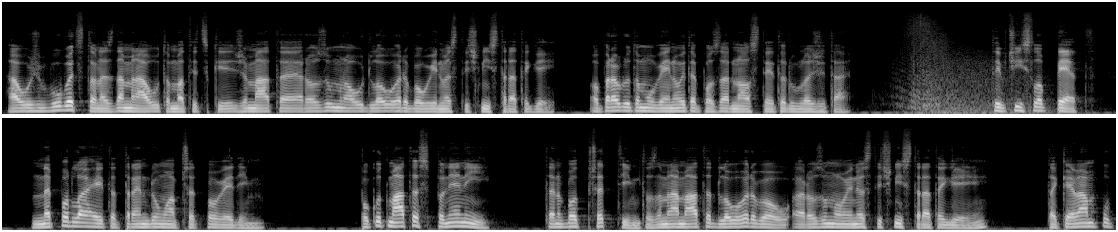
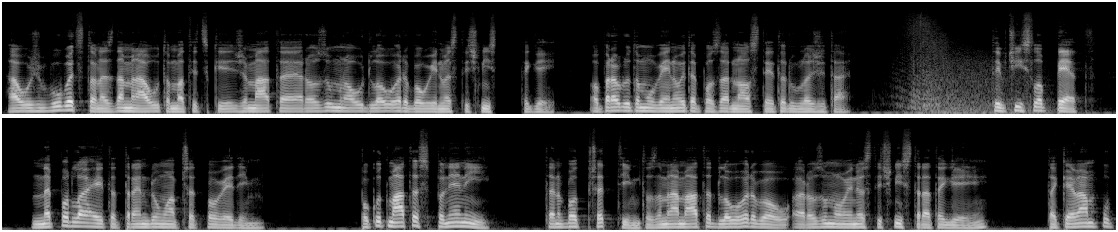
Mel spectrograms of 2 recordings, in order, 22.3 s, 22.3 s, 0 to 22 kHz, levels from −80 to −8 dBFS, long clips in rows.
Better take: first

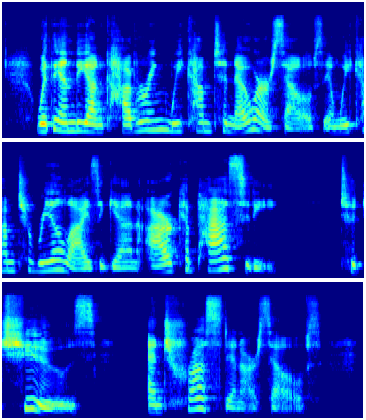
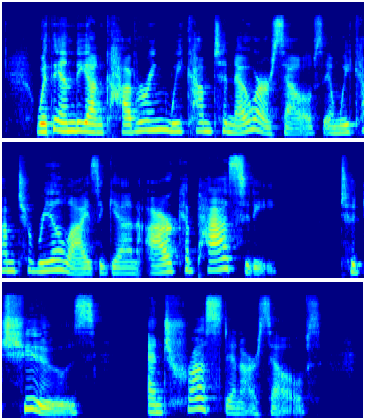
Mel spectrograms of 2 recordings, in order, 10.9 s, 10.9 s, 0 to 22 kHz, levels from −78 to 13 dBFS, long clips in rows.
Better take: second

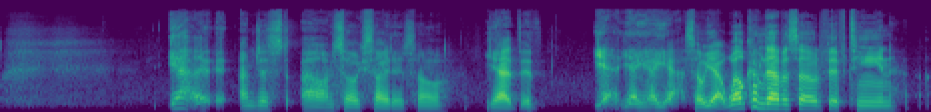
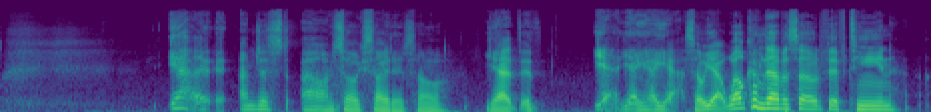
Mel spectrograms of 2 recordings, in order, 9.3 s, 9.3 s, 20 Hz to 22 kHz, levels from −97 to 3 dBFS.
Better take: second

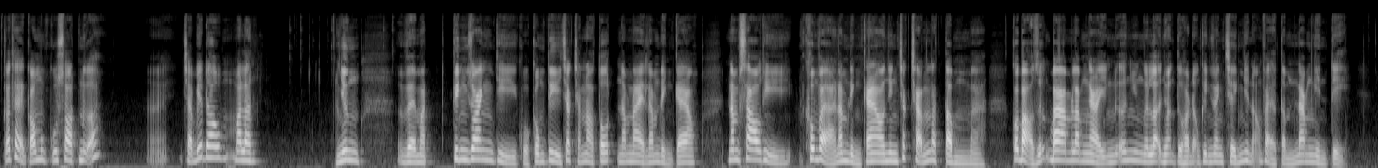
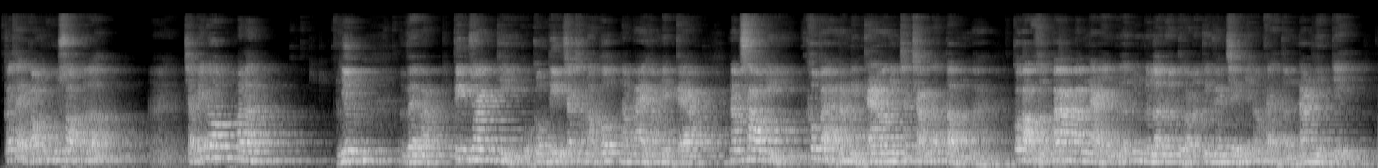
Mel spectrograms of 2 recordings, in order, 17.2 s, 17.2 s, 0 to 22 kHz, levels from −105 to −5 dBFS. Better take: first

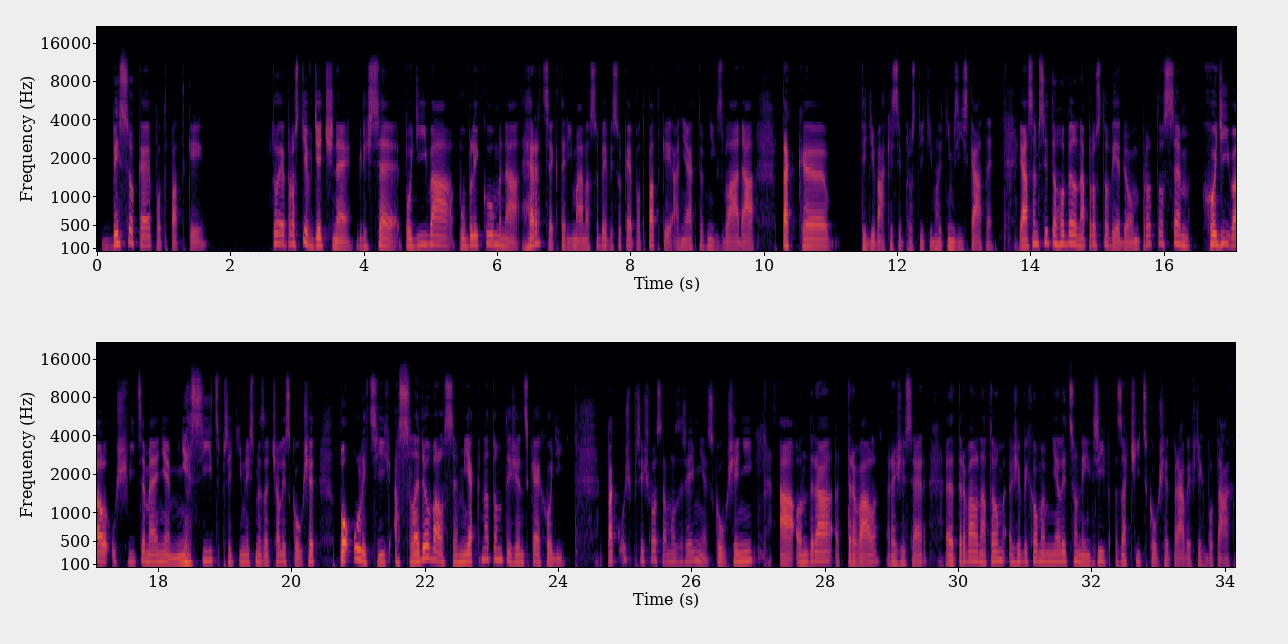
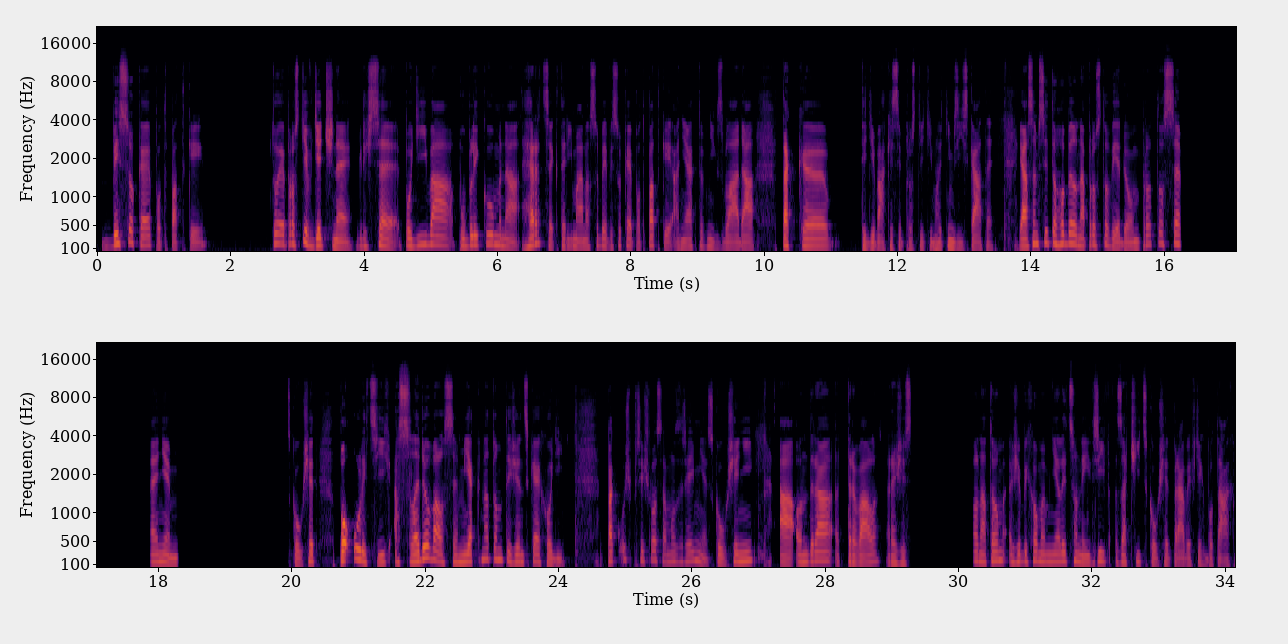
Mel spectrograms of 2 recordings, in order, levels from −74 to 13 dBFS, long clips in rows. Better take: first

